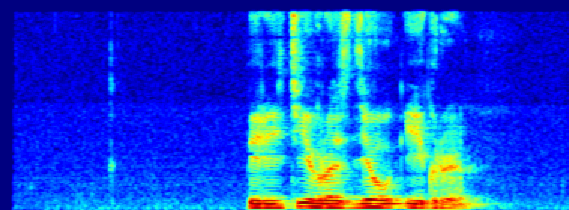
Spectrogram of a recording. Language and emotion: Russian, neutral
